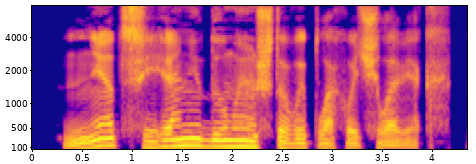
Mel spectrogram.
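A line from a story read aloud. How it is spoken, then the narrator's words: Muttered under breath. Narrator (Russian): неожиданно пробормотал он себе под нос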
